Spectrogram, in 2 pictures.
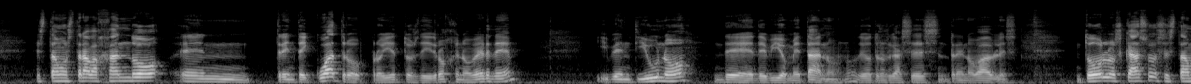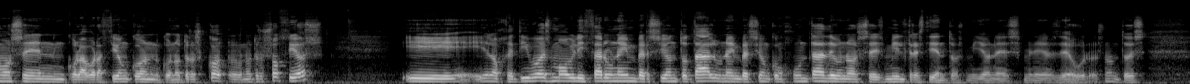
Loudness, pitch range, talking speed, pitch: -22 LUFS, 105-145 Hz, 135 wpm, 130 Hz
